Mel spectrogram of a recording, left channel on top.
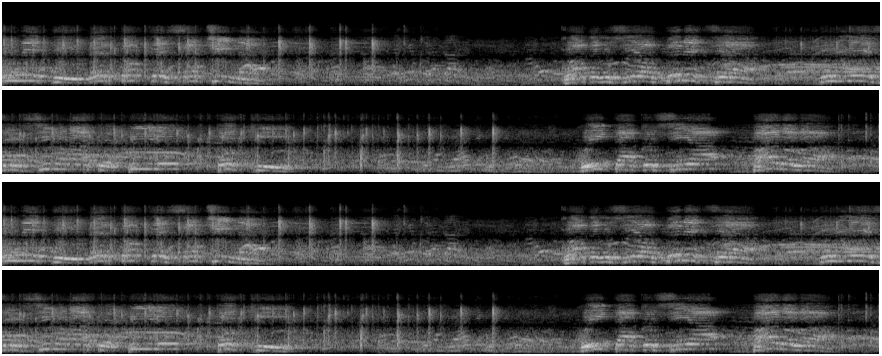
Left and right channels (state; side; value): identical; both; correlation 1.00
